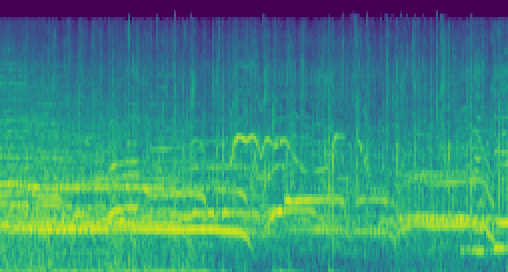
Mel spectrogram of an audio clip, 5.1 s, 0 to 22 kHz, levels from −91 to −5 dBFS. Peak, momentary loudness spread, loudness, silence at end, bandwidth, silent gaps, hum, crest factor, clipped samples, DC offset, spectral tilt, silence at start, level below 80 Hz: -6 dBFS; 6 LU; -14 LUFS; 0 s; 17 kHz; none; none; 10 dB; under 0.1%; under 0.1%; -3 dB/octave; 0 s; -40 dBFS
